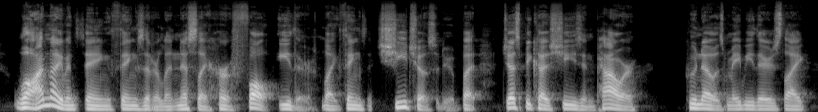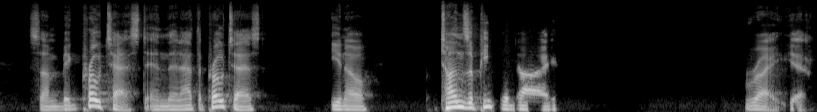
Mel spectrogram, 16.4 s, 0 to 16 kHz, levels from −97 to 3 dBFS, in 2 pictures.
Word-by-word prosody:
Well, 155 -1 +7
I'm 205 +9 +6
not 225 - +6
even 115 -5 +4
saying 110 -4 +1
things 115 -1 0
that 110 -3 -1
are - - -2
l 95 +1 -3
nec 115 +2 0
like, 90 - -1
her 110 +2 -1
fault 140 +6 +2
either, 120 -8 -1
like, 95 -1 -3
things 115 -4 +1
that 100 - -16
she 170 +1 +2
chose 90 - -4
to - - -17
do, - - -15
but - - -3 0.2
just 155 -1 +3
because 120 -6 +1
she's 120 -2 -1
in 90 -2 -7
power, 110 -6 +1 0.4
who 140 -2 +2
knows? 115 -7 +1
Maybe 115 0 -2
there's, 105 -1 -2
like, 100 -3 -3 0.4
some 95 +1 -6
big 110 +4 -5
protest, 125 - 0
and 100 0 -5
then 100 -1 -3
at 110 +1 -4
the - - -7
protest, 170 - 0 0.7
you 110 -1 0
know, 100 -2 -3 0.7
tons 170 +3 +7
of 155 - +3
people 185 - +1
die. 105 -2 -1 1.9
Right, - - -4
yeah. - - -6
110 Hz, 175 wpm, -23 LUFS, 100-135 Hz, 1.9 s, Well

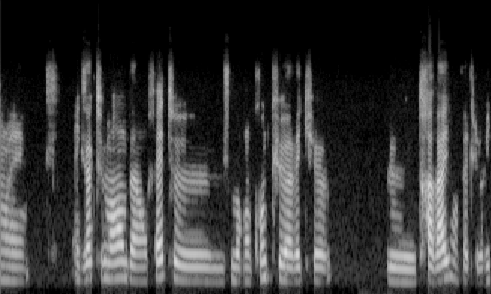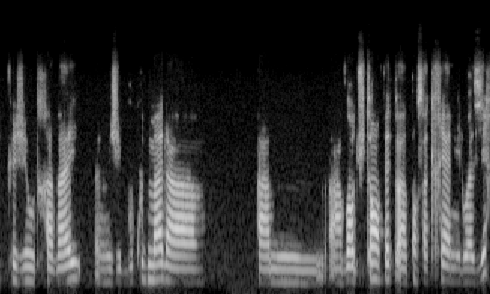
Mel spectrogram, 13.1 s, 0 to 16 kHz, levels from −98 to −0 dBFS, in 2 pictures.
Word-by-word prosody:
Ouais, 175 -1 -4 0.7
exactement. 200 +2 +3
Ben, 180 -4 +1
en 170 - -4
fait, 215 +3 +5
heu, 170 -3 -4
je 175 - -5
me 170 - -1
rends 170 0 -5
compte 210 +1 -3
qu'avec, 170 - 0
heu, - - -3 0.7
le 160 -2 -4
travail, 180 +3 +7
en 205 - -10
fait 170 - -6
le - - -7
rythme 180 - -9
que 185 - -3
j'ai 170 +1 -4
au 170 -1 -5
travail, 165 +5 0 0.2
heu, - - -10
j'ai 165 +1 -1
beaucoup 170 - -12
de 190 - -10
mal 190 +1 +3
à 160 -2 +3 0.8
à 160 -1 +1
me 155 -2 -11
à - - 0
avoir 180 +2 +4
du - - 0
temps 200 0 +6
en 190 - +2
fait 195 0 0
p - - +1
à 165 - +4
consacrer 175 +1 0
à 180 - +1
mes 165 -1 -13
loisirs. 160 - -1
170 Hz, 195 wpm, -23 LUFS, 165-190 Hz, 0.8 s, travail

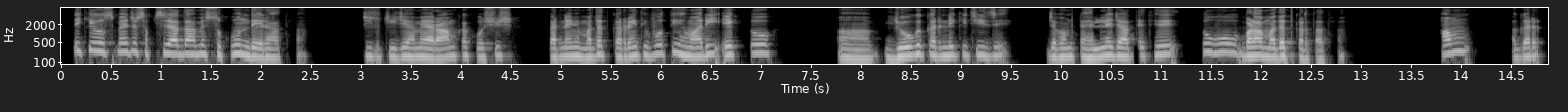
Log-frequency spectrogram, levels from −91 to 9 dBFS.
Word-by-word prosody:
देखिए, 240 +1 -2
उसमें 230 -1 +1
जो 235 - -1
सबसे 220 -1 -3
ज़्यादा 195 -1 +5
हमें 195 +1 -1
सुकून 185 +1 0
दे 160 -2 +4
रहा 145 -1 -1
था, 180 +4 -20 0.6
ये 160 - -3
जो 150 - -7
चीज़ें 155 +1 -2
हमें 155 -1 +2
आराम 145 +3 +4
का 170 +1 -6
कोशिश 165 +1 -5 0.4
करने 155 +1 +1
में 165 - +1
मदद 155 +4 0
कर 155 -1 0
रही 160 +2 +2
थी, 175 - -6
वो 195 +4 -2
थी 220 - 0
हमारी 170 +1 +2
एक 180 0 -4
तो 210 0 0 0.7
अ, 135 -2 -1
योग 160 +7 +3
करने 175 -1 +1
की 175 +1 -8
चीज़ें, 175 0 -4 0.4
जब 155 -1 -1
हम 155 +1 +1
टहलने 150 +3 +2
जाते 160 0 +2
थे, 185 +4 -1
तो 225 +4 -8
वो 220 0 -1
बड़ा 170 +1 +9
मदद 160 0 +3
करता 140 -5 -4
था। 160 - -19 1.0
हम 230 +5 +1 0.5
अगर 160 +3 0
165 Hz, 185 wpm, -25 LUFS, 155-190 Hz, 1.0 s, बड़ा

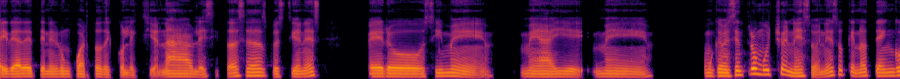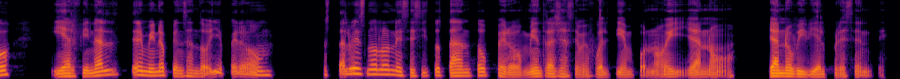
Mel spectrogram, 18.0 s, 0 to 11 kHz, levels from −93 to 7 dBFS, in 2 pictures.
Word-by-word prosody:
la - - +3
idea 115 0 +5
de 120 0 +5
tener 110 0 -1
un 115 -1 -1
cuarto 110 +1 -1
de 105 -1 -2
coleccionables 105 +4 -1
y - - -21
todas 135 +3 -1
esas 145 -1 +3
cuestiones. 115 +5 -1 0.5
Pero 115 -1 +5
sí 130 +2 -2
me 115 -10 -1 0.3
me, 115 -1 -1
ahí 110 -1 0
me, 110 -1 -3 0.5
como 135 0 -2
que 140 - +3
me 135 - +5
centro 175 +8 +5
mucho 195 0 +1
en 160 - +2
eso 135 -6 0
en 100 - -3
eso 160 +5 0
que - - -2
no 140 +3 +1
tengo, 145 +6 +2 0.4
y 120 - +1
al 125 0 +2
final 155 - +1
termino 160 -1 +3
pensando, 125 -4 -2
oye, - - -1
pero 115 +11 -2 0.5
pues, - - -12
tal - - -1
vez 225 -1 +4
no 200 - +2
lo 200 0 +2
necesito 150 -4 -2
tanto, 135 +2 +1
pero 95 -7 0
mientras 115 +5 0
ya 115 -1 -3
se 100 - -6
me - - -6
fue - - -2
el 95 - -10
tiempo, 100 +1 -5
¿no?, 100 - -4
y 110 - -2
ya - - 0
no - - -5 0.3
ya 130 - +9
no 125 -1 +5
viví 105 -2 +1
el 105 - 0
presente. - - -7
120 Hz, 205 wpm, -24 LUFS, 110-145 Hz, 0.5 s, ya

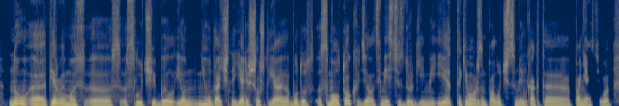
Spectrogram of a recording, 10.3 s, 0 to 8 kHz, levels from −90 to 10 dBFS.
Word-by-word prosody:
Ну, 190 +1 +6
э, 155 -3 +4
первый 175 -4 +6
мой 155 -1 +2
с - - -11
э, 135 -3 0
с 145 - -10
случай 160 -2 -1
был, 135 -1 +2
и 150 +3 -4
он 145 +1 0
неудачный: 140 -4 0
я 155 +3 +2
решил, 145 -1 -1
что 140 - -10
я 130 -2 +1
буду 135 -2 0
с 110 - -15
смол 160 +2 +3
ток 210 -4 +1
делать 125 +1 -2
вместе 130 -2 -3
с - - -6
другими, 125 -2 -3
и 160 +2 +1
таким 155 +3 -2
образом 145 -6 -1
получится 140 0 -2
мне 130 -2 -2
как-то 125 -4 -3
понять. 135 -6 -3
Вот. 120 -3 -3
140 Hz, 185 wpm, -23 LUFS, 130-155 Hz, -, Ну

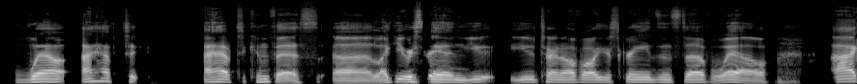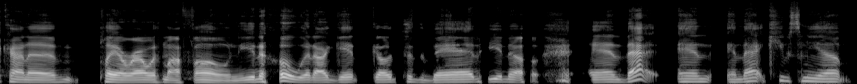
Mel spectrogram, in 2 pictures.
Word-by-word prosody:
Well, 130 +4 +5 0.2
I 120 +3 +4
have 140 -1 0
to - - -1 0.7
I - - +6
have - - +4
to - - -13
confess, 95 -7 0
uh 95 +1 +2
like 100 +1 +1
you 130 -2 +1
were 120 - +7 0.2
saying, 105 -3 +4
you 115 +3 -2 0.2
you 115 +3 -3
turn 110 +1 0
off 110 +1 +2
all 110 0 +3
your 105 -1 -2
screens 115 0 -2
and 110 -1 -3
stuff, 110 0 +1
well, 95 -3 +1 0.6
I 130 +4 +5
kinda, 105 -4 0
m 110 -3 -12 0.2
play 120 -4 +4
around 105 +1 +3
with 105 -2 -3
my 95 0 0
phone, 95 -3 -1
you 110 +4 -1 0.2
know, 165 -3 +5
when 110 -2 -2
I 100 0 +2
get 110 +4 -5
go 110 0 -1
to 125 - -7
the 105 -2 -12
bed, 115 +4 -1
you 125 -1 -3
know, 115 -1 -2 0.7
and 110 0 -3
that - - +2 0.2
and 130 -1 -5 0.2
and 115 +2 -7
that 155 +3 -3
keeps 165 -4 -10
me 145 -3 -3
up. 130 -1 -2
110 Hz, 175 wpm, -22 LUFS, 105-120 Hz, 0.7 s, were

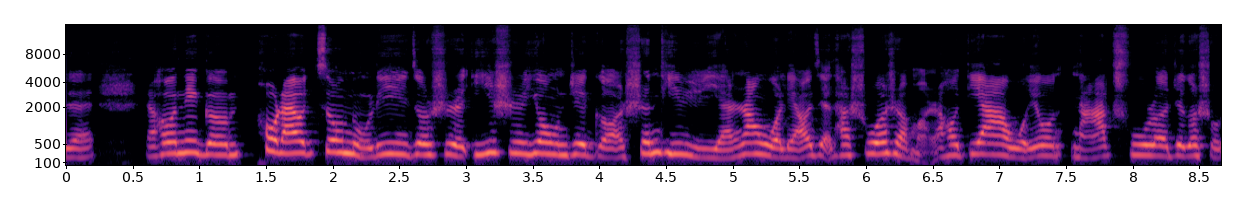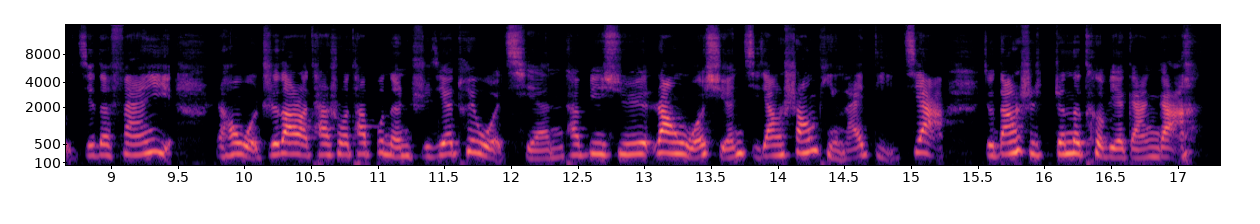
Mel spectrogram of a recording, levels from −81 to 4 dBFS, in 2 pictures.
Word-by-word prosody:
对。 195 +1 -7 0.3
然 215 0 -8
后 275 +1 +2
那 290 +1 +2
个， 250 -2 +2 0.2
后 330 -2 +4
来 285 0 +8
就 300 +2 +1
努 250 -8 +3
力 260 +3 -2
就 250 0 +2
是 245 -2 0
一 260 +5 0
是 285 -2 -2
用 265 -2 +2
这 250 -1 +2
个 205 -4 -4
身 275 +6 +1
体 285 -3 +1
语 255 -3 -2
言 190 -1 -5
让 270 +1 +2
我 215 -4 +2
了 195 +2 -2
解 240 - -6
他 240 - -4
说 270 +2 +1
什 245 -7 -2
么， - - -12
然 - - -10
后 240 +2 -3
第 270 +4 -6
二， 255 -2 +3
我 195 -4 -1
又 230 +3 -2
拿 200 0 -4
出 240 +2 -3
了 230 -2 +1
这 230 +1 -2
个 230 - 0
手 195 - -10
机 235 - -8
的 245 0 -2
翻 250 +3 -2
译， 305 -1 -1 0.3
然 215 - -9
后 260 - +2
我 - - +1
知 250 +1 +1
道 270 -1 +7
了， 250 - +3
他 250 +2 -2
说 255 0 -3
他 265 +1 -2
不 280 +2 -6
能 220 -1 -2
直 215 -1 -12
接 255 +4 0
退 310 +4 -4
我 - - 0
钱， 180 +3 -6
他 245 - -5
必 265 +2 -1
须 260 +1 +1
让 285 -2 +7
我 - - +1
选 255 -4 0
几 - - -8
样 230 +1 0
商 290 +5 +2
品 345 - -6
来 - - -5
抵 - - -15
价， - - 0 0.3
就 235 - -1
当 270 +6 +4
时 270 -4 -3
真 270 +2 +1
的 275 - +6
特 265 -1 -1
别 200 -2 0
尴 190 +2 -4
尬。 205 -1 0
250 Hz, 290 characters per minute, -26 LUFS, 220-270 Hz, 0.3 s, 来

